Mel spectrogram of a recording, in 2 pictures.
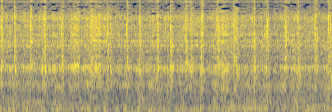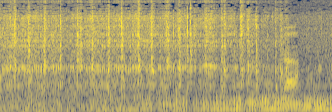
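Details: Yamaha Jupiter MX King with rough engine and no idle: harsh rattly "drag drag" whirring while cranking, noisy starter rotation continuing into rough running, needs throttle to start; broken starter one-way clutch (double starter) suspected.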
